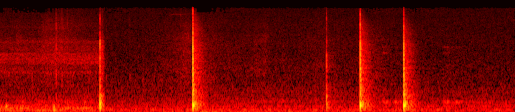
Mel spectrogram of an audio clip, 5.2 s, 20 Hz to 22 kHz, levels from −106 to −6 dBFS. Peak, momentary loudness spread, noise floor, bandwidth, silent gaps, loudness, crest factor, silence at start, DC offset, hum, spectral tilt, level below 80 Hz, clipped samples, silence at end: -10 dBFS; 26 LU; -66 dBFS; 16.5 kHz; none; -44 LUFS; 38 dB; 0 s; under 0.1%; none; -3.5 dB/octave; -68 dBFS; under 0.1%; 0.05 s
